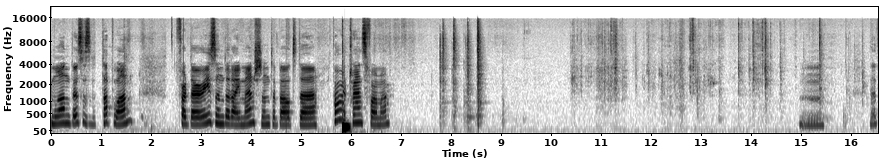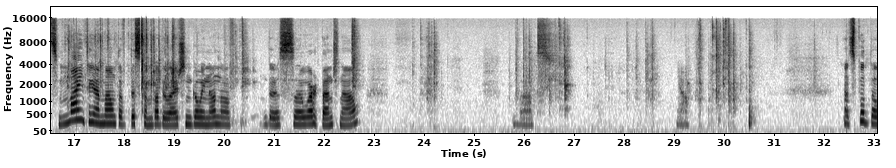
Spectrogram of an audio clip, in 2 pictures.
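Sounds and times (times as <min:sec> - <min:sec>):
person speaking: 0:05.7 - 0:06.7.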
